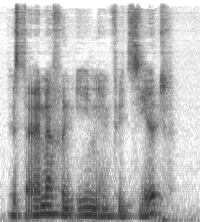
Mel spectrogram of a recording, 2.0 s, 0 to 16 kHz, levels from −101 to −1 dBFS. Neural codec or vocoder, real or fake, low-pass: codec, 44.1 kHz, 2.6 kbps, DAC; fake; 14.4 kHz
